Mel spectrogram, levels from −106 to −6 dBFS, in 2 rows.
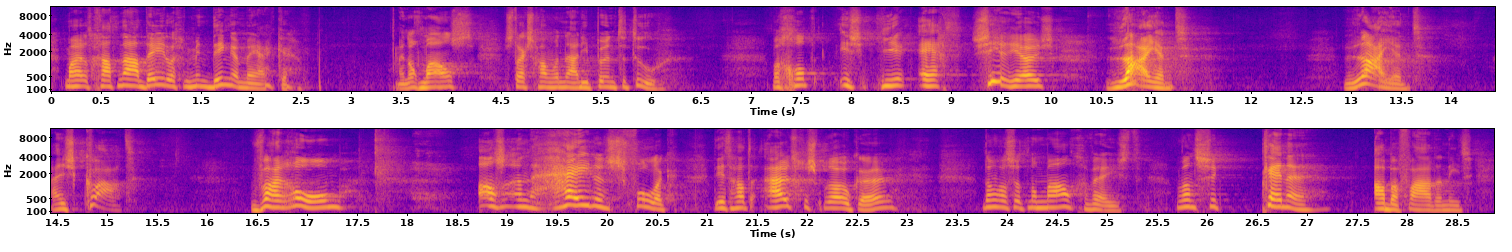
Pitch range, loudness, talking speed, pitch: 165-215 Hz, -27 LUFS, 90 wpm, 195 Hz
